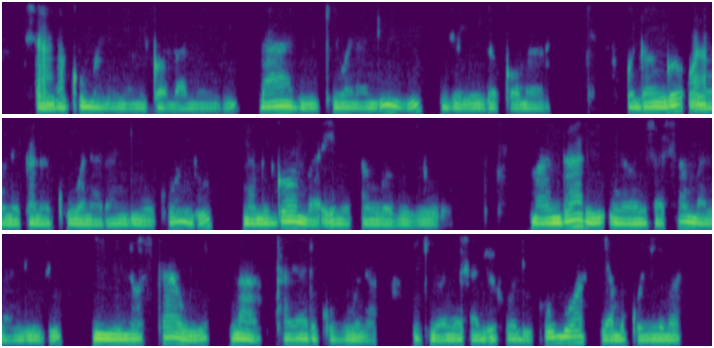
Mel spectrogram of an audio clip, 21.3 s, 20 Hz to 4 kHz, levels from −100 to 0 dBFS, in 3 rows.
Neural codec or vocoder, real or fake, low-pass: codec, 16 kHz, 6 kbps, DAC; fake; 3.6 kHz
